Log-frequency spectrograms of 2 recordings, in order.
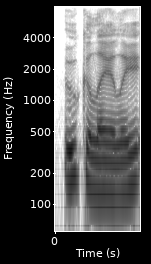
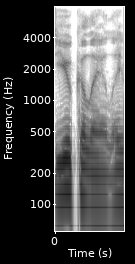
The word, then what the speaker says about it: ukulele: like, so Hawaiian it's ukulele, in English it's ukulele, but you know, both are okay.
